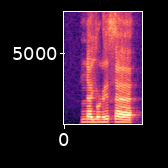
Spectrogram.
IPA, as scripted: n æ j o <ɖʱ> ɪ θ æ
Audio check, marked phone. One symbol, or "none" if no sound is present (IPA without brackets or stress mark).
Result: ɳ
